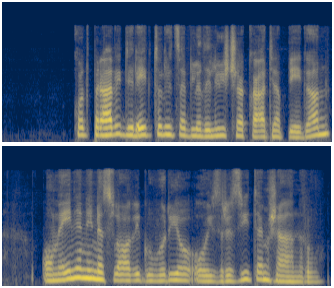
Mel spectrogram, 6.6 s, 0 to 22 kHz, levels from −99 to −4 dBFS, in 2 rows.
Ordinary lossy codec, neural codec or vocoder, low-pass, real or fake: none; codec, 24 kHz, 1.5 kbps, HILCodec; 10.8 kHz; fake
